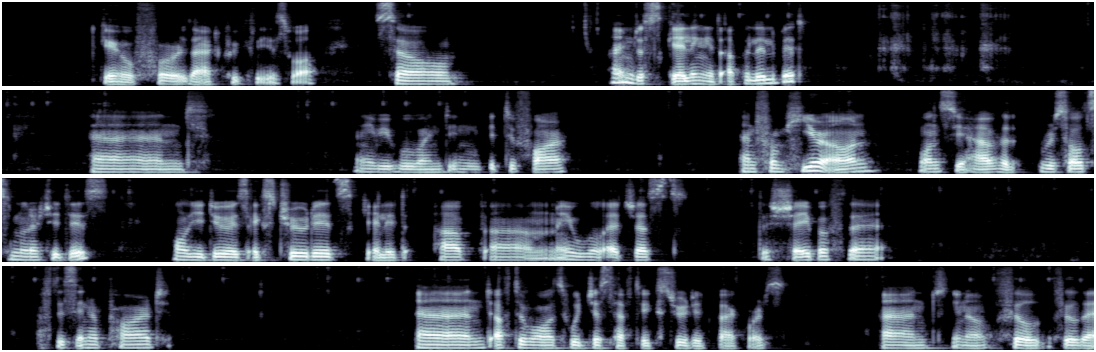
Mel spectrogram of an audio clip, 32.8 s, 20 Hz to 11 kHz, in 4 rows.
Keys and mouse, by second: 2.4 alt+o, 3.3 s, 5.9 g, 8.5 g, 13.0 g, 13.5 r, 14.7 o, 15.9 o, 17.6 e, 18.1 s, 19.3 g, 20.7 g, 21.8 g, 26.5 g, 28.0-32.7 drag, 28.1 g, 29.0 g, 29.8 g, 30.5 space.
